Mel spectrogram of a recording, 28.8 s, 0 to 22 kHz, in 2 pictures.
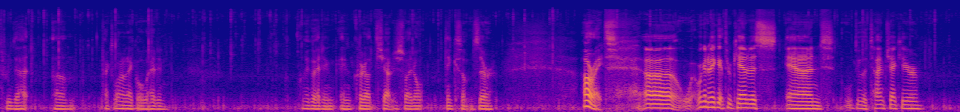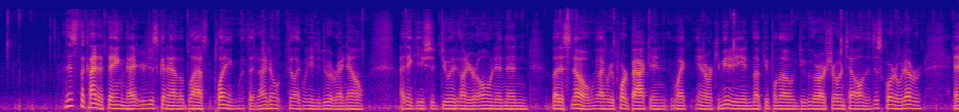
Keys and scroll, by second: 5.1-5.9 typing, 6.2 Return, 6.9 super+Tab, 9.9-14.2 typing.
